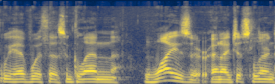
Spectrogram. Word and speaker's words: Weiser: And tonight we have with us Glenn Weiser, and I just learned how to pronounce that correctly. Did I pronounce it correctly? That's right, just like Budweiser beer.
